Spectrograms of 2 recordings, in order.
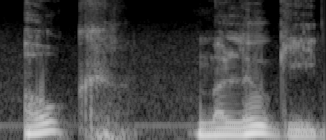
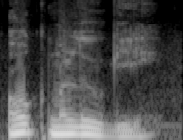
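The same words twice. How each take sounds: First: "Okmulgee" drawn out very slowly, syllable by syllable; slow careful pronunciation. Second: Said in the usual way. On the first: Shown as a demonstration. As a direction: sound out "Okmulgee" slowly like a new word. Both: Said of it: "did I pronounce that right?".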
